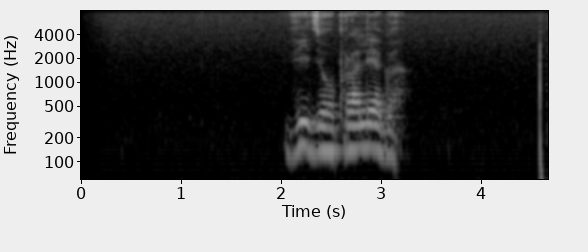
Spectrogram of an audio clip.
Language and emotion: Russian, neutral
